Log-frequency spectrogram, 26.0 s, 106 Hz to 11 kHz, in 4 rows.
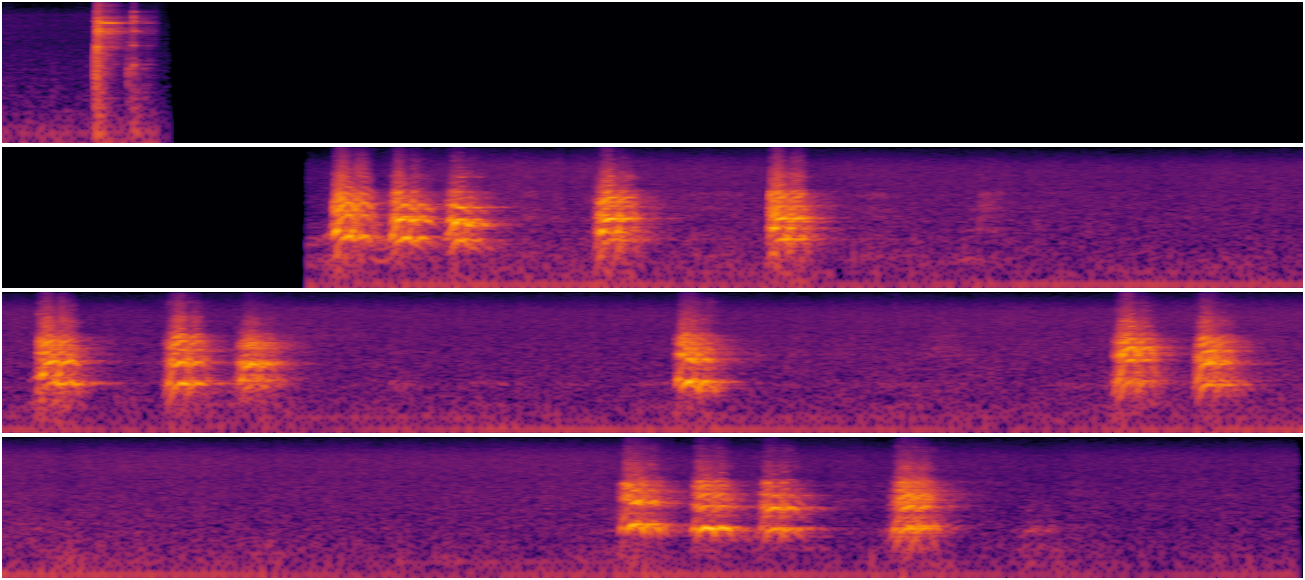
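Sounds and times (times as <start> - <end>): dog barking: 8.1 - 10.8, 13.2 - 15.1, 16.3 - 17.0, 18.5 - 19.5, 22.6 - 25.0
faint low hum: 8.1 - 26.0.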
